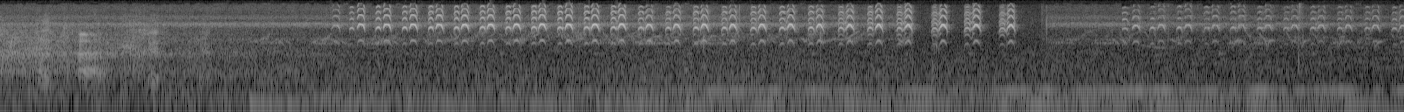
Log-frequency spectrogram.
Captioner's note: audience laughter fading; birds twittering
